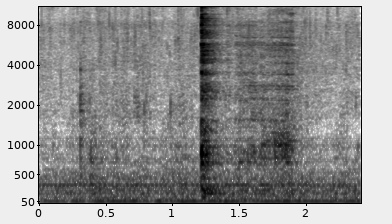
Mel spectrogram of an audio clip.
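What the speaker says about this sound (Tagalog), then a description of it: "Tapos kiwar-kiwar tayo." Pork adobo with bone-in pieces and meat being stirred in a pan, a soft scrape against a steady oily sizzle, with one sharp clink of the utensil midway.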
